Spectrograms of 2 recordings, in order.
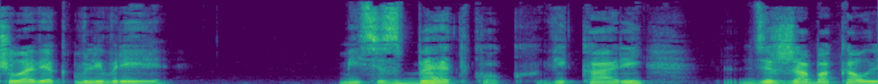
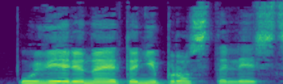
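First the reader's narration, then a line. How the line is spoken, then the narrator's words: Plain. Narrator (Russian): сказала Марина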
